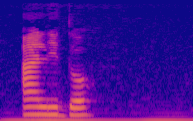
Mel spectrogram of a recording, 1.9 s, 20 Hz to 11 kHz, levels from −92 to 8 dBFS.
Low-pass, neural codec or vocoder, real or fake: 9.9 kHz; none; real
